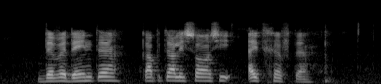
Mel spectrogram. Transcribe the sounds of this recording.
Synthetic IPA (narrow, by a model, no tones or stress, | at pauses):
dəvədɛntəkɐpitɐlisɑːsiœɥtχəftə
